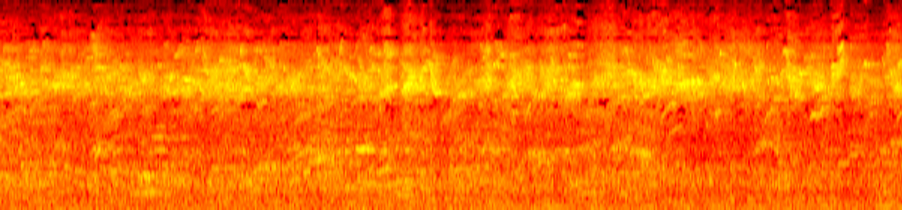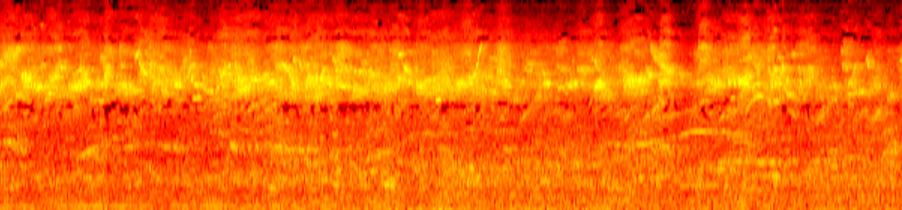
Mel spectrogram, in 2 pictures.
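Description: A dense chorus of many birds chirping together: an unbroken tangle of quick, high-pitched chirps, with a few lower calls mixed in.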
